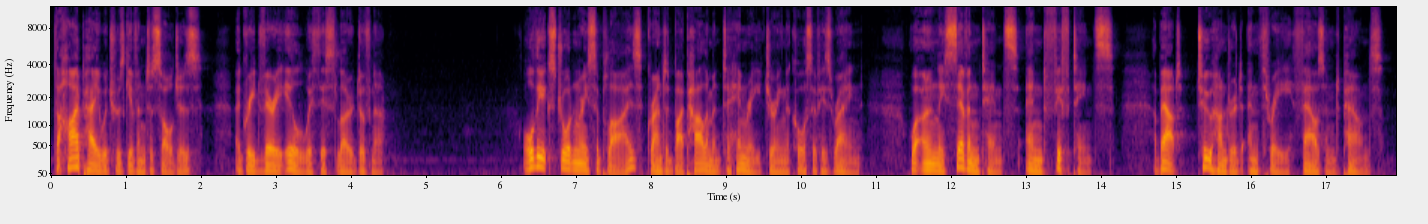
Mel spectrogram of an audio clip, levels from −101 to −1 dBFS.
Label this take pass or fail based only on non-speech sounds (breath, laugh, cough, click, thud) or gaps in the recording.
pass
